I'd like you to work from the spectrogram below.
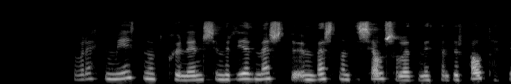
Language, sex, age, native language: Icelandic, female, 30-39, Icelandic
